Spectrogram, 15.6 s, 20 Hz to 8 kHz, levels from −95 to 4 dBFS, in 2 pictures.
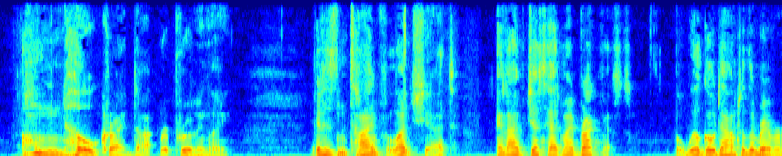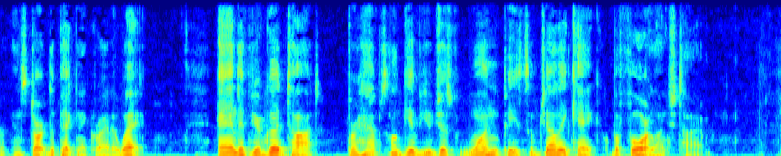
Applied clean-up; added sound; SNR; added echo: none; none; none; none.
